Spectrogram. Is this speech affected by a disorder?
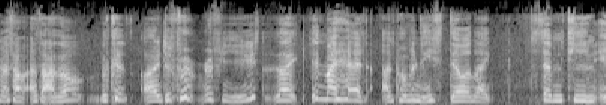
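Yes: cerebral palsy.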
